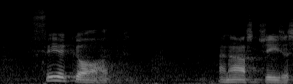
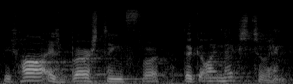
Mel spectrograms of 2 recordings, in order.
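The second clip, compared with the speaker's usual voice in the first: ordinary delivery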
